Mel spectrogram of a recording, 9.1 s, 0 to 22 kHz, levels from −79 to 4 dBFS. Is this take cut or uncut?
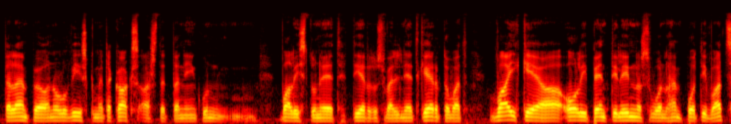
uncut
